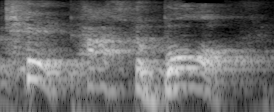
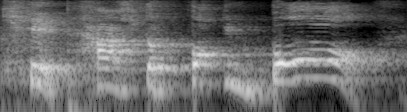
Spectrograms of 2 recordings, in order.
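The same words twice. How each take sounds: First: Calling out. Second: Higher, louder, slow drawn-out mock yell; imitating a yell. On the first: Retold or imitated. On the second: Player yelling at the ball boy for the ball, mock yell. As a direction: bark it at the dreamy kid. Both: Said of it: "He yelled at me".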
